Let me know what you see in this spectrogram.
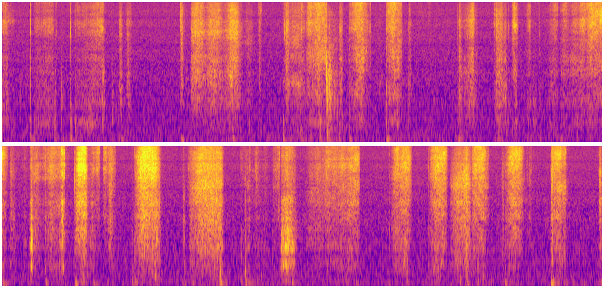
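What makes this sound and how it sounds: Fingertips rub and stroke across a flat sheet of drawing paper covered in marker drawings. The result is quiet, dry, bright swishing strokes in short bursts of varying length, separated by near-silent pauses.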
